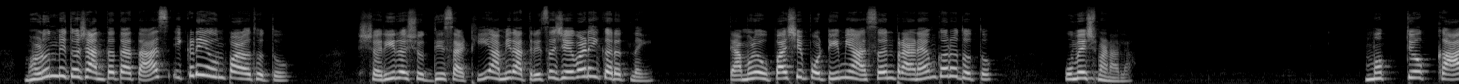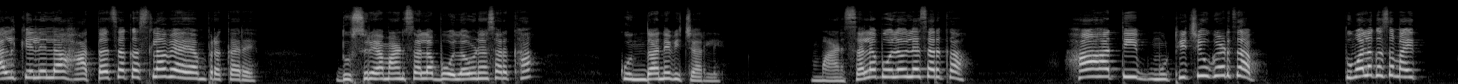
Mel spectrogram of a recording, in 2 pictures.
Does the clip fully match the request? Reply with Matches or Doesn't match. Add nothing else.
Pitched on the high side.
Matches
